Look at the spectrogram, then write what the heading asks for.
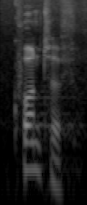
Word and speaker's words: Quantive: Quantive. Quantive, okay, thank you.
